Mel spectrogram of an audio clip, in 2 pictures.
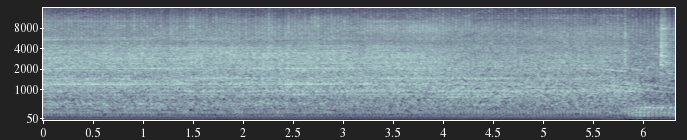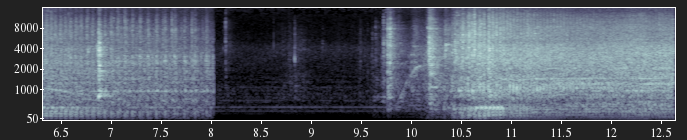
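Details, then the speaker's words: Generac 5500 watt generator not run for a couple of years, cylinder sprayed before first start and smoking at first; once burned off it runs with a steady, even drone under load. Outlets read 125 volts. Normal running. "once it looks like it burned off all that she runs good runs real good"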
